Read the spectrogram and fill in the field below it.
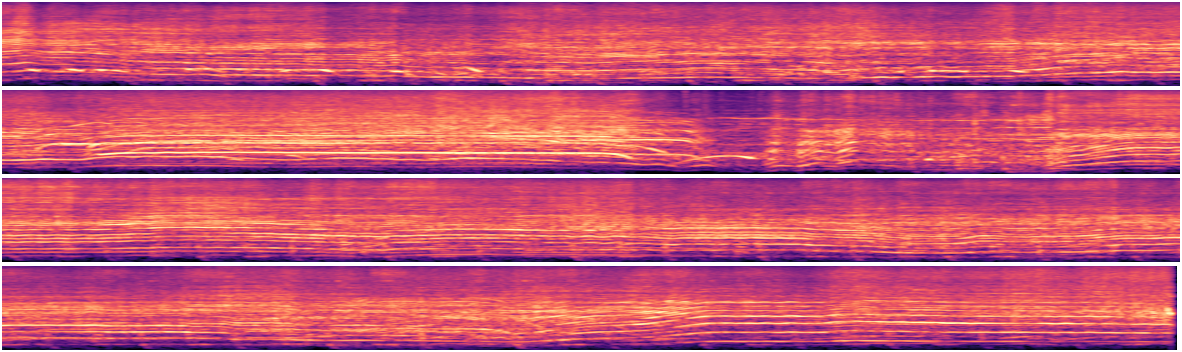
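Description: A motorcycle engine revs loudly, rising and falling in pitch.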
